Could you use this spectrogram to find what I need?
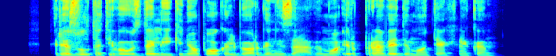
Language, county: Lithuanian, Alytus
